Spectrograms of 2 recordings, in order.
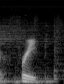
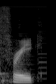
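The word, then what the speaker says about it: Freq: So the story is centered on our player, Freak. And I'm not making that up. It's spelled F-R-E-Q, but I wouldn't blame you if you thought it was spelled F-R-E-A-K.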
